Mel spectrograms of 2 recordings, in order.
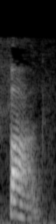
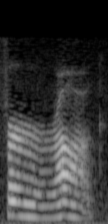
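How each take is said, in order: First: It is rushed and the R disappears. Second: It is drawn out into two syllables. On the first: "If you go too fast, people may not hear R" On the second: "if you go too slowly, you'll get something like frog, two syllables"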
